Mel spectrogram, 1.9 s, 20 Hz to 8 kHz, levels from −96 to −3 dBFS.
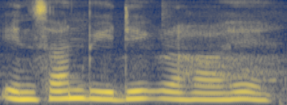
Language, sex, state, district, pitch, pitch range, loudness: Hindi, female, Arunachal Pradesh, Papum Pare, 205 Hz, 195-215 Hz, -17 LUFS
